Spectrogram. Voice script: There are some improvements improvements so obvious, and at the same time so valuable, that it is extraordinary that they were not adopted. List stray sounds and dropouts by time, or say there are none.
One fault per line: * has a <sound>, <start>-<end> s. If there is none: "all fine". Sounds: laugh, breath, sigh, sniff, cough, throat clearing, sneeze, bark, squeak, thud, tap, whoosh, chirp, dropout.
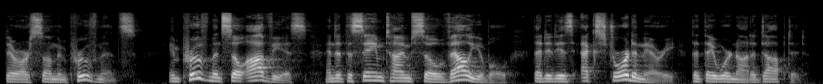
all fine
